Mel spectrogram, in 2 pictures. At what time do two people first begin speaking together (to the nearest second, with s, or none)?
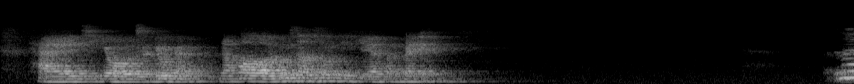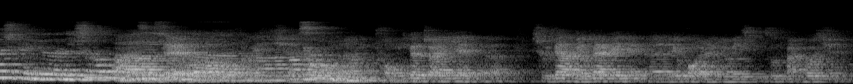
10 s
